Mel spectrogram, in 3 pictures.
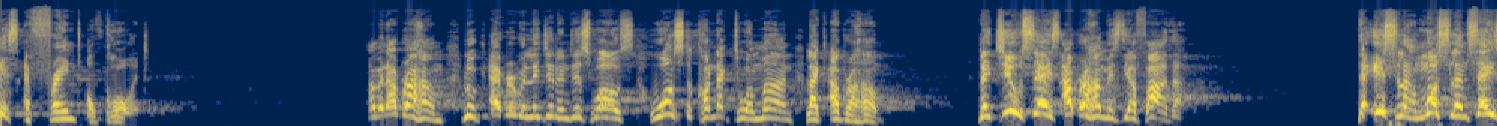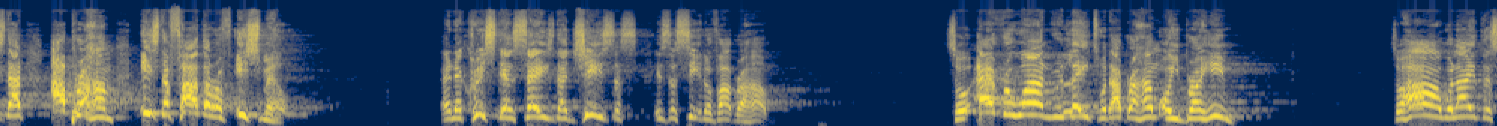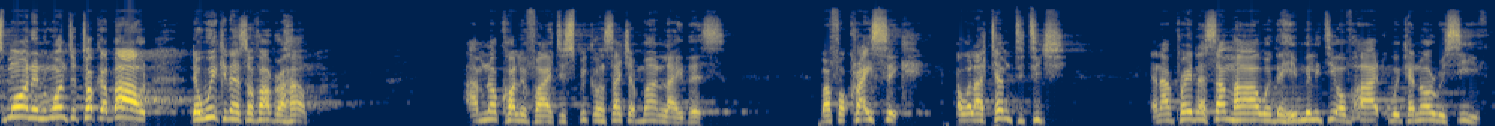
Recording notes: Sermon preached at CBC Shiashie Campus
